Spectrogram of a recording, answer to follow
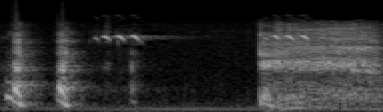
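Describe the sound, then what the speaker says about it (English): Crickets chirp indoors in short, shrill trills followed by a denser, continuous chirping stretch, fairly near and moderately loud, with no talking. "They gonna be hearing all them crickets in the background."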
